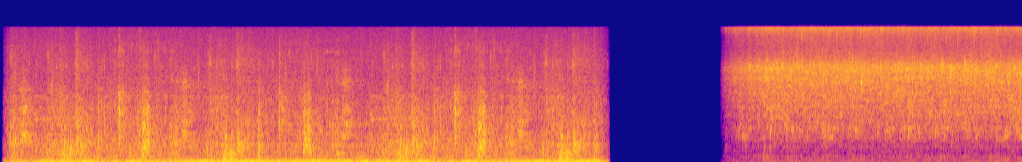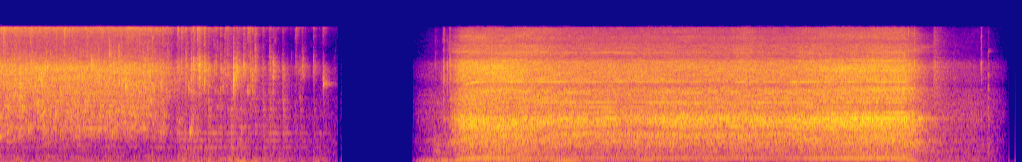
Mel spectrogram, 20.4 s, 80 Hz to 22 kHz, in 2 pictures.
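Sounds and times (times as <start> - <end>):
washing machine: 0.0 - 6.1, 7.2 - 13.6, 14.4 - 20.0
shower running: 7.2 - 13.6
hair dryer: 14.6 - 19.7.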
